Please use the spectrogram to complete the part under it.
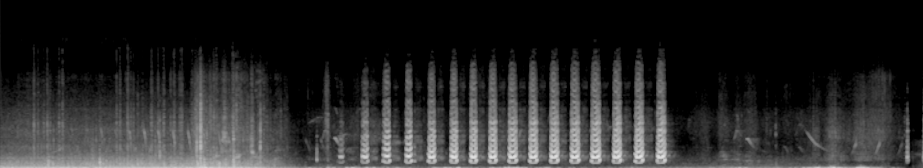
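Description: A wild turkey gobbler gobbles in a rapid, repeated burst after a stretch of rustling noise, followed by low thumping steps; fairly close and clear.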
